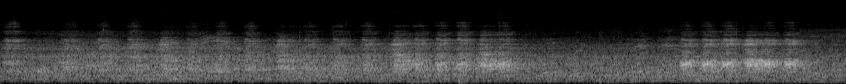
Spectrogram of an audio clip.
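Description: A model steam locomotive running on a layout, giving a rhythmic chuffing a few beats a second over the background noise of a busy hall, which swells near the end.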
